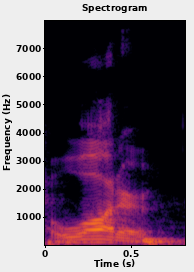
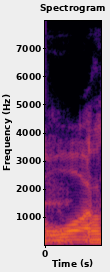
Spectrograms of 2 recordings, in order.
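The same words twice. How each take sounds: First: It is said with an American accent. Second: It is said with a British accent.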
